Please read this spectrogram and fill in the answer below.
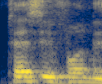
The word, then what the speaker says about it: Ctesiphon: Ctesiphon is now a dead name. It's actually got a silent C. You know, I don't know why they got these silent letters. Ctesiphon.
